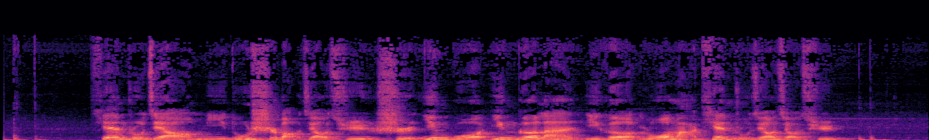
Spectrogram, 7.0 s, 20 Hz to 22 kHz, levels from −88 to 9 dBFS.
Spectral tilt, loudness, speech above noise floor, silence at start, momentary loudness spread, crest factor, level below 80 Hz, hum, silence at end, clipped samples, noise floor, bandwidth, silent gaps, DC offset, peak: -5.5 dB/octave; -18 LUFS; 27 dB; 0.05 s; 10 LU; 16 dB; -46 dBFS; none; 0.3 s; under 0.1%; -45 dBFS; 16.5 kHz; none; under 0.1%; -2 dBFS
